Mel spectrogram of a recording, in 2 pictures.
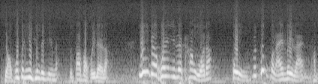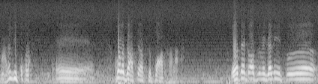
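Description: Older male church speaker, high and animated, storytelling sermon, narrow phone-quality recording. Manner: animated storytelling with rhetorical questions. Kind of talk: sermon on child-rearing. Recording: phone-like narrow audio with faint noise.

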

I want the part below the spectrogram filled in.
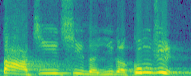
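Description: A woman lectures in a high, lively voice that moves quickly. She speaks in short rhetorical phrases, often capped with tag questions, and pauses for an interpreter. Long reverb from the hall trails each line. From Taiwan.

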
